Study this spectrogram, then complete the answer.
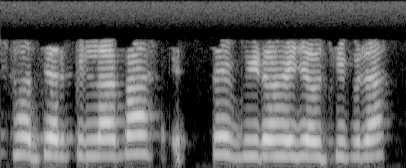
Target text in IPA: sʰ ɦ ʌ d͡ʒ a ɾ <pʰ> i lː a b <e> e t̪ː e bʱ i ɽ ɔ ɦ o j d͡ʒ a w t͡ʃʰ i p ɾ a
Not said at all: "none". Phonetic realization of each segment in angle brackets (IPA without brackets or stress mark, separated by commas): p, a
